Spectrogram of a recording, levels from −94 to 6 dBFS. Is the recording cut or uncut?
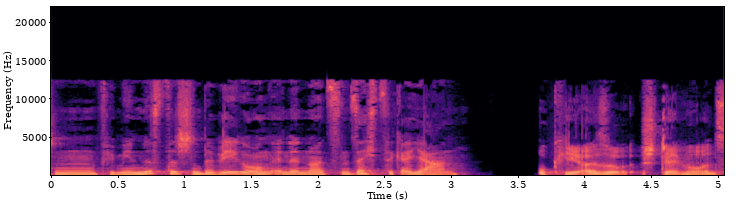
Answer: uncut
